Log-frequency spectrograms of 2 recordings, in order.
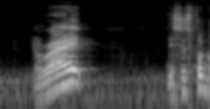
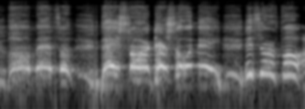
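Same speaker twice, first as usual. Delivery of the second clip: whiny panicking client. Retold or imitated. Mocking a client who blames him for getting sued, high whiny wail. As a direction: ham up a frantic client blaming you.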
